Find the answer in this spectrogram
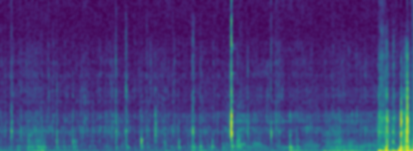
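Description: Handling noise on a close-mounted camera in a small boat: faint scattered clicks and rustles, then loud bumps near the end as the camera is jostled.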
